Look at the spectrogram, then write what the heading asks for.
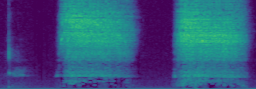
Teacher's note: the S sound, S, is unvoiced because there's no vibration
